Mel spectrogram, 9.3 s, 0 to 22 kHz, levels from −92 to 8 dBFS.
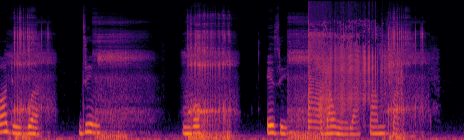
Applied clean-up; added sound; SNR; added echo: none; Fart + Breathing; 4 dB; none.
